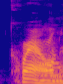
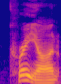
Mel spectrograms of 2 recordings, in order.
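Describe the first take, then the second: First: The word is squeezed to sound like crown. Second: The word is said fully, like cray-on. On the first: The speaker calls it wrong. "incorrectly as crown" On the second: The speaker calls it right. "correctly pronounce it crayon"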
